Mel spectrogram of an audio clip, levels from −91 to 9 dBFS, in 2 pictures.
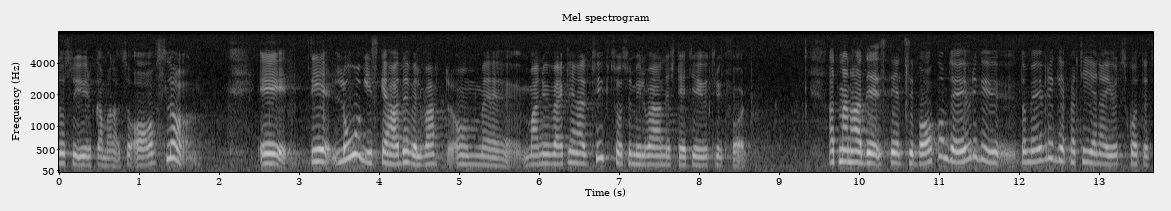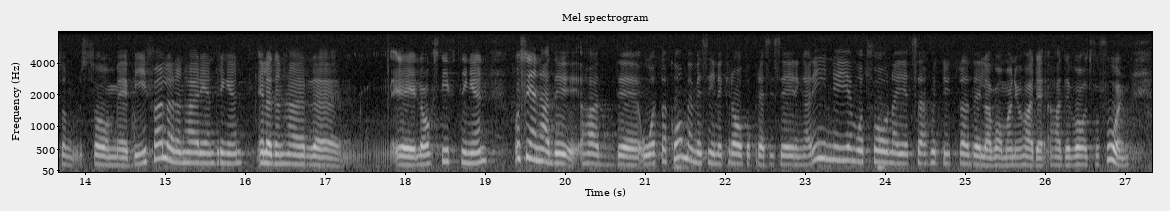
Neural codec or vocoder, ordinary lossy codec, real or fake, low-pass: none; none; real; none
